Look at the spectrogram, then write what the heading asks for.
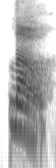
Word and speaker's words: Laugh: talking to pronounced your last name for me low okay I was gonna say la and I'm like I don't know which one so um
